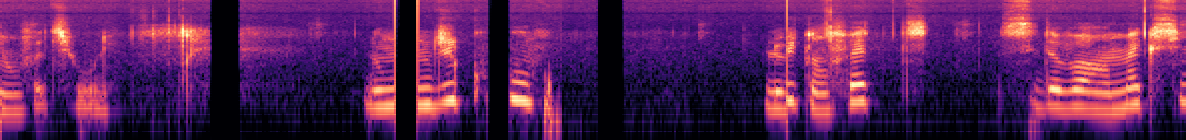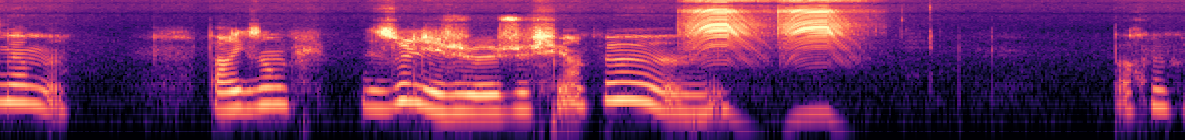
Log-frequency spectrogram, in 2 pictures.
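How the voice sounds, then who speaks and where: A young woman talks casually over a mobile game, hesitant, full of fillers and quick apologies. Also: mid-range voice, a little mellow, no room sound, muffled recording. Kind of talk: casual gameplay commentary.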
